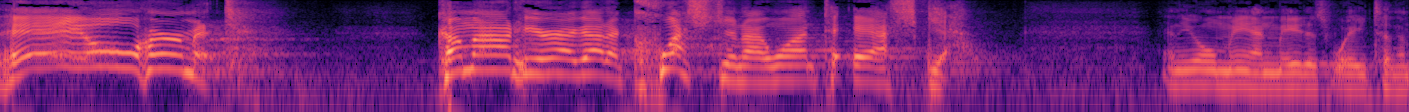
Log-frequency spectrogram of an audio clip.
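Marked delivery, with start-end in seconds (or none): 0.0-4.7 put-on loud, high teen shouting up; cocky teenage boy. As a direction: yell up at the cave mouth. Boy taunts hermit, calling out.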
